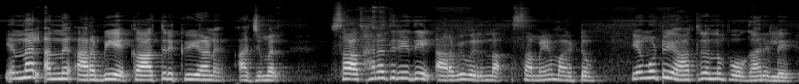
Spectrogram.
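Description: A woman's voice: fairly high pitch, moderate pace. A woman narrating a moral story in an emotive, earnest storytelling manner.

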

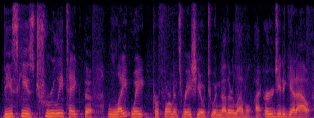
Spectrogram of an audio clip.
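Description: A brand presenter in his forties gives an upbeat, scripted product walkthrough in an indoor ski shop showroom, gesturing at the skis as he explains. His voice is a little high and mellow, with fairly even intonation and a moderate pace. He's on a lapel mic, with faint music behind.

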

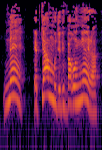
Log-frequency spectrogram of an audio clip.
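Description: An actress playing a chatty, stubborn Cypriot wife in a sitcom, speaking Cypriot Greek with animated, whiny complaints. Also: female voice, on the high side. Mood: gossiping. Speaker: Christina, comic wife in a sitcom.

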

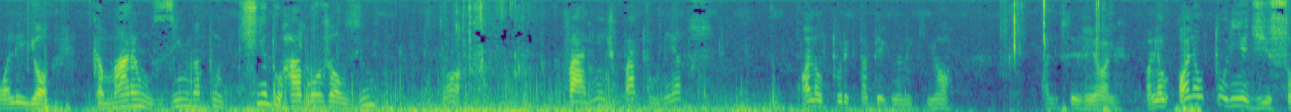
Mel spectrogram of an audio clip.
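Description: Excitable Brazilian fisherman, far from mic. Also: mid-range voice, moderate pace, pauses often. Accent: Brazilian Portuguese. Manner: excitable, exclaims loudly, repeats phrases. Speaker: fishing vlogger. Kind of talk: excited on-the-spot narration to viewers. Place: outdoors at a riverbank. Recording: distant mic with outdoor noise.

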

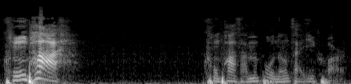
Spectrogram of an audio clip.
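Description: A man's voice: mid-range voice, sing-song, normal speed, vocal fry, sharp tone, husky, voice pushed down, full character voice. A male storyteller voicing a young man who has killed someone and pleads earnestly before fleeing. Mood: pleading. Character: boastful, then frightened young male fugitive.

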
